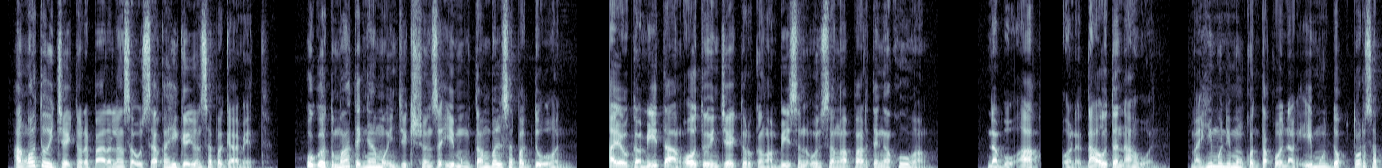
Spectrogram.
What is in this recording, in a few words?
Cebuano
